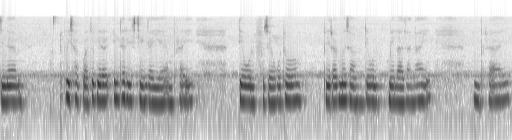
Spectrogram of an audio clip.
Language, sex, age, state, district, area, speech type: Bodo, female, 18-30, Assam, Kokrajhar, urban, spontaneous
